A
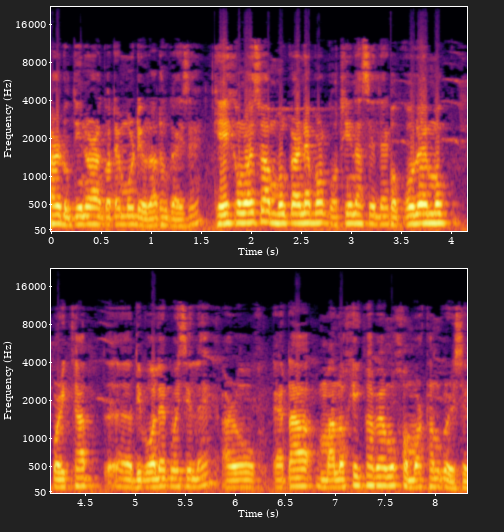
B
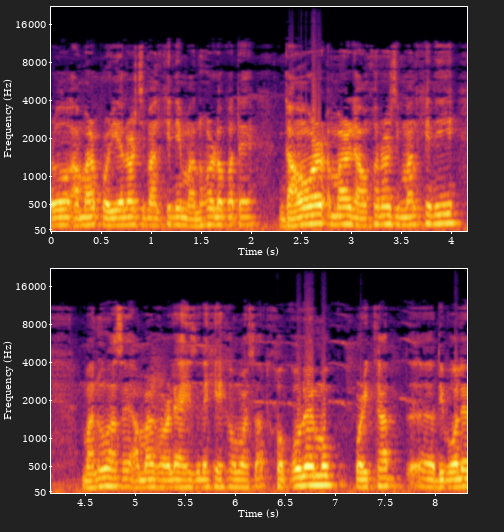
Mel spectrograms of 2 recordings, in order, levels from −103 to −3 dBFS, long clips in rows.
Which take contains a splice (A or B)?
A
